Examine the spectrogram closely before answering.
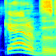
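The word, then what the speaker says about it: Skattebo: It's Scattaboo. Yeah. That's a Scattaboo. I'm in. Yeah, get us a Scattaboo, an O-line depth, and a tight end. We're good. I'm in on Scattaboo.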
